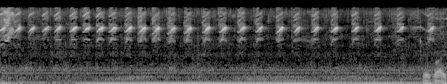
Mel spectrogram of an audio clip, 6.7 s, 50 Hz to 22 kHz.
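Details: Several Gouldian finches in a new backyard aviary, filmed on a Samsung Galaxy Note 9, give a steady stream of thin, very high chirps, about three per second, over a low hum, with a brief low rustle at the end.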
